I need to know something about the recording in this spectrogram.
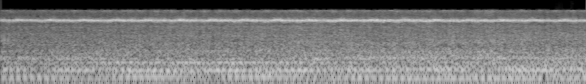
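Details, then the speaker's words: Thermo King APU on a long-haul truck at startup: a steady, piercing high squeal over the small diesel's even running that stops once it is running and the AC clutch engages; the owner says it is not the belt. Cause unconfirmed. "everything works once it engages and starts running and everything in the AC clutch engages it'll stop making a squealing noise it just doesn't rate at first it's not the belt or nothing up in there quite a ways"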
